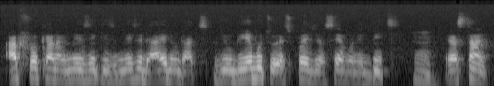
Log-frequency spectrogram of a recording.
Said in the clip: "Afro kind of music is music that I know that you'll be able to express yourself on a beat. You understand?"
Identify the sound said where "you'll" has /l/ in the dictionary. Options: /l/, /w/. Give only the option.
/w/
